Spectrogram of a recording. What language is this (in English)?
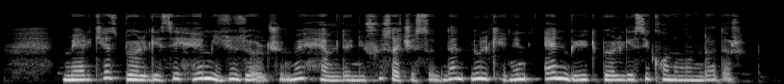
Turkish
